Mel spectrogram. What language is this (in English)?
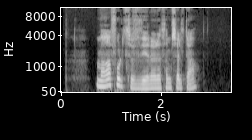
Kabyle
